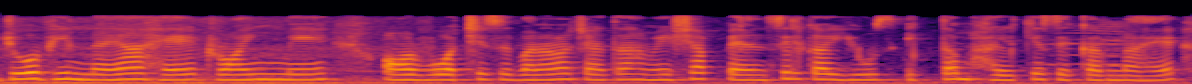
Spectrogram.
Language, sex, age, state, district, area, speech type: Urdu, female, 18-30, Uttar Pradesh, Lucknow, urban, spontaneous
